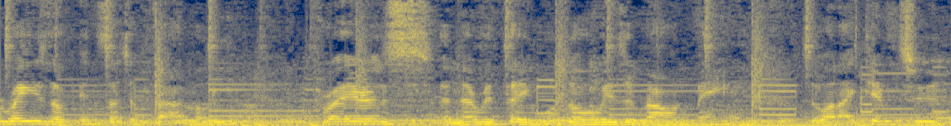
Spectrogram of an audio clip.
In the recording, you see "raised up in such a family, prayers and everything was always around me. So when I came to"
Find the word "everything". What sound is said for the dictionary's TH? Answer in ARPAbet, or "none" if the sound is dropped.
TH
